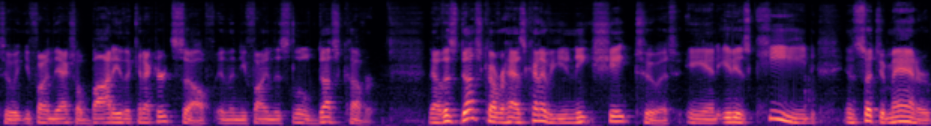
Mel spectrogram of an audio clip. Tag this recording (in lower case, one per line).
speech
